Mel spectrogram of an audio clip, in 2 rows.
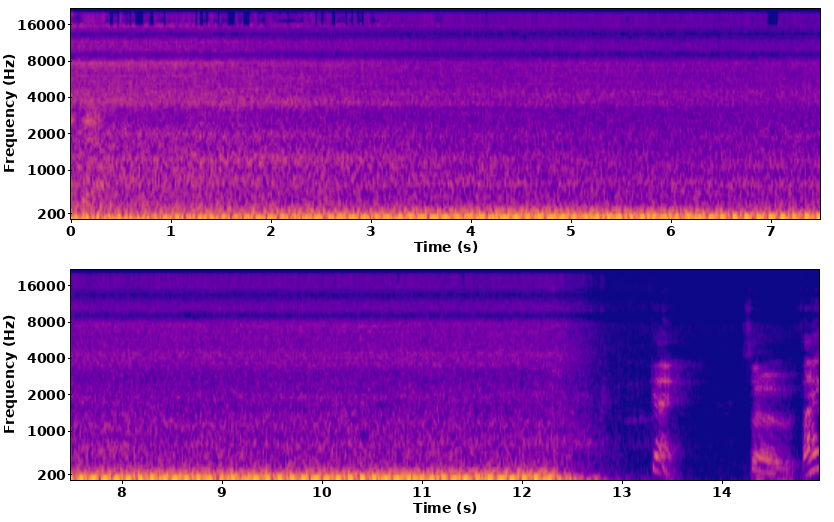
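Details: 1953 Ford pickup engine idling after the power steering fix (lines reconnected with a new fitting, system refilled with fluid): low, even idle for about twelve seconds with no growl or whine from the pump, which now sounds healthy.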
